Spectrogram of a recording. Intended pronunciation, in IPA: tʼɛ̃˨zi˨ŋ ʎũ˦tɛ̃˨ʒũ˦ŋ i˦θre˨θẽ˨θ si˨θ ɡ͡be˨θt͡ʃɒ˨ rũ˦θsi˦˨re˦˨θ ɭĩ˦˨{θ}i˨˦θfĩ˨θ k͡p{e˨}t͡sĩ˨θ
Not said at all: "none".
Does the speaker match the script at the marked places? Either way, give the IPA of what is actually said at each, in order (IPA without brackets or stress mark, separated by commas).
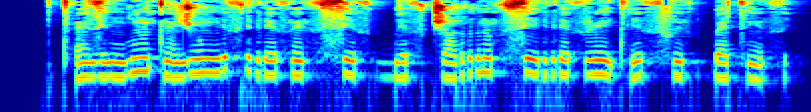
tʼ, ɛ˨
